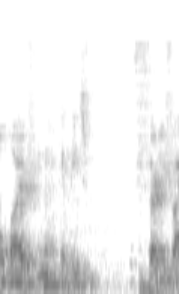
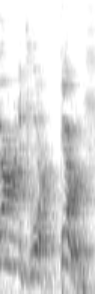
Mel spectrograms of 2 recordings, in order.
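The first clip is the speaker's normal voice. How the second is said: very high, very loud, shrill, booming judge voice; 9 dB louder than usual. Voicing the bully character as a judge in court: Roger Klotz voice. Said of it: "Judge Roger Klotz".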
